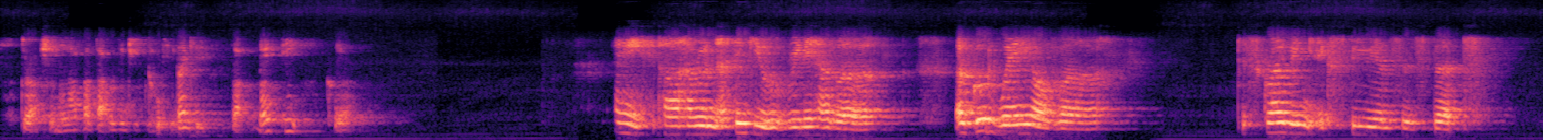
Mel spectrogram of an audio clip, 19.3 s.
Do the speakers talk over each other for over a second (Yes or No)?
No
